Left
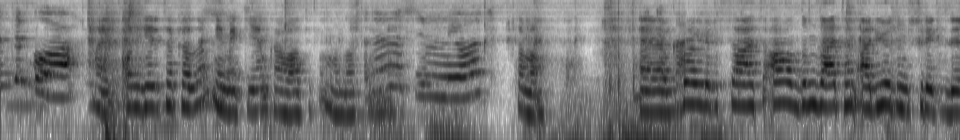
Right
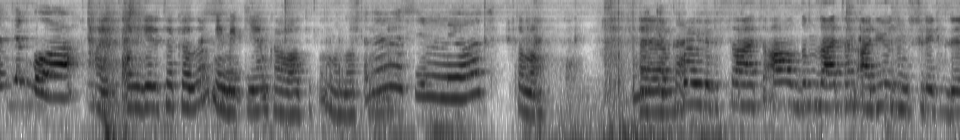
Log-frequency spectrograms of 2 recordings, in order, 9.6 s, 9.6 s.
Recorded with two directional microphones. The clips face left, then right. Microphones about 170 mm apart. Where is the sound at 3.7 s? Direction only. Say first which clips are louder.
Right 4 dB; 20° right (ahead or behind).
